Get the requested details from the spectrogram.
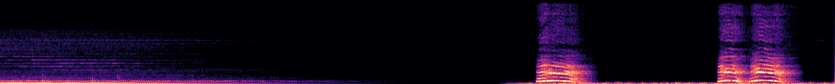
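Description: Two loud, harsh bird squawks ring out about two seconds apart over a rough, noisy background, following a low fading tone and a moment of silence.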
